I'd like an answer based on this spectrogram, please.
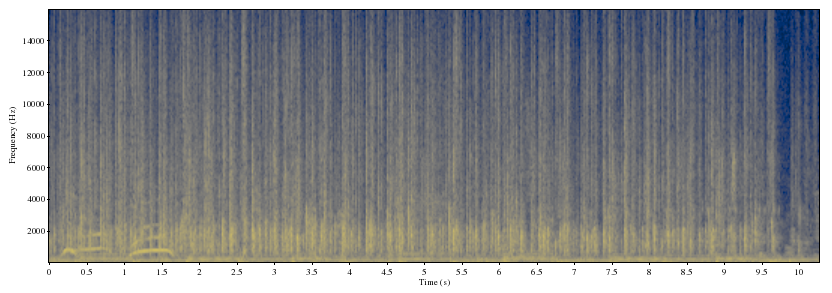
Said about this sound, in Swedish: Eh, ska vi ge dem en applåd så, så välkomnar vi upp på scenen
